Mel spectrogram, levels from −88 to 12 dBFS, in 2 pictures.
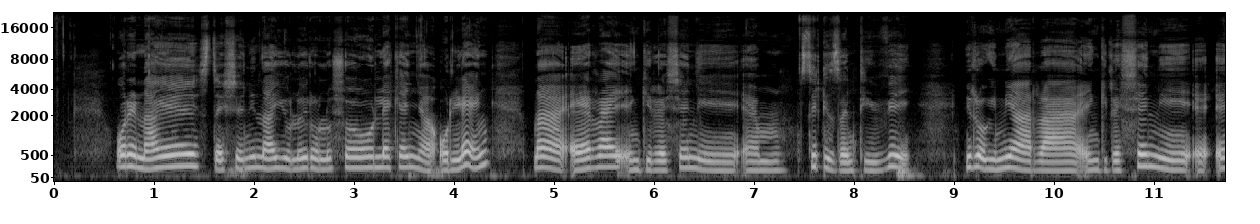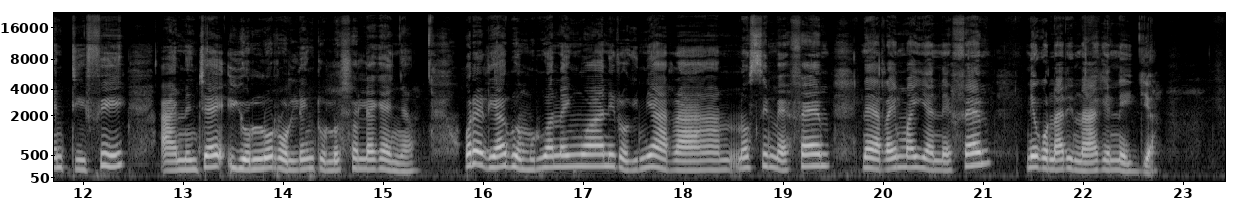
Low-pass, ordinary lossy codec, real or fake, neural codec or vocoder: none; none; real; none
